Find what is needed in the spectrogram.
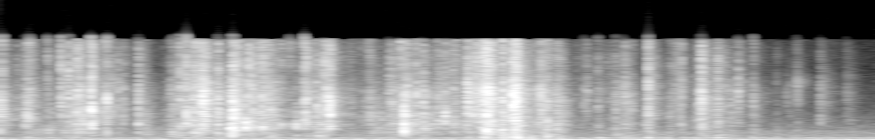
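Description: Plastic wrapper of a Magic: The Gathering Onslaught booster pack crinkling as it is torn open and pulled apart. It is a run of crackles lasting about three seconds, loudest around the middle and again near the end.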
